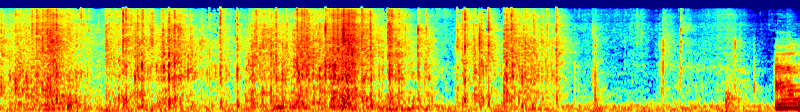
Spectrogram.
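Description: Plastic candy bags crinkling as they are handled, a dense run of crinkling for about three seconds that thins out near the end.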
